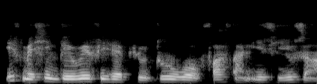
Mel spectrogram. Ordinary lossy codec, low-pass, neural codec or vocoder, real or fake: none; 7.2 kHz; none; real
